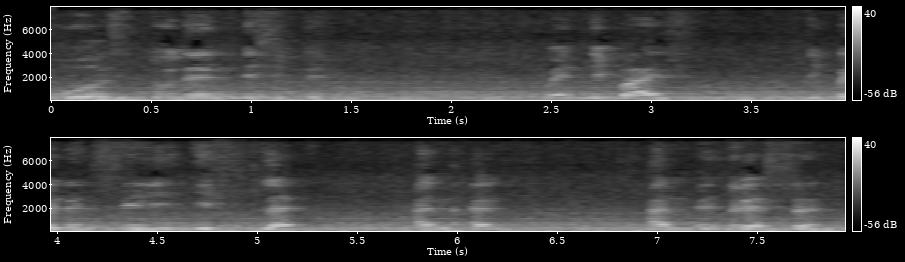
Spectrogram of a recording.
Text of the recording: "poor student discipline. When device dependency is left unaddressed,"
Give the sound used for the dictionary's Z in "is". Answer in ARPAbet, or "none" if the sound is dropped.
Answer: S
